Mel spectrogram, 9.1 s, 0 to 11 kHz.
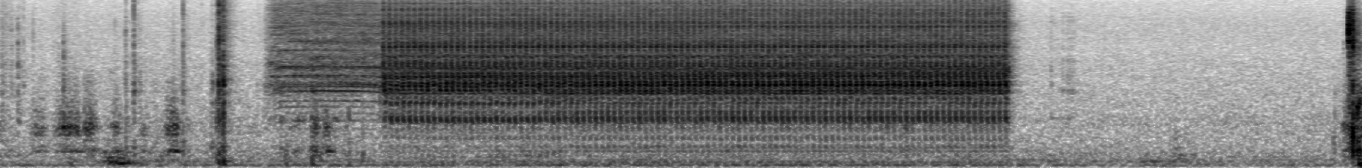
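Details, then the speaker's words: Aiwa AM-F75 MiniDisc recorder under failed repair: after lid clicks, closing the lid with a disc loaded makes the laser sled move, giving a harsh high buzz with a fast rattle for about four seconds. This is an abnormal vibration, cause suspected. "I've put the dis in you might be able to hear it when I close the lid the the sled does move then we get that vibration"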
